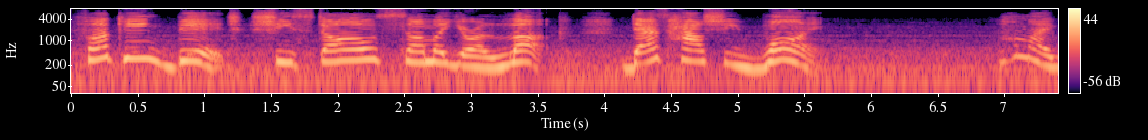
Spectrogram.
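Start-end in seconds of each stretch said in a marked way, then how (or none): 0.0-5.7 slow, heavy, drawn-out warning; spirit's voice. Retold or imitated. Spirit warning her the coworker stole luck, slow and scornful. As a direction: drag the words out with scorn. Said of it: "Spirit is telling me".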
